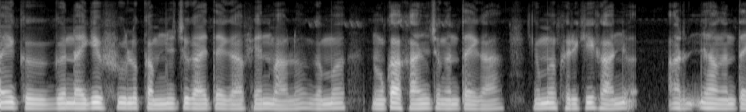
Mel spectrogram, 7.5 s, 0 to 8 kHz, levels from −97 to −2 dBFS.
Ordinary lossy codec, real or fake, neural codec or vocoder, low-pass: none; real; none; none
